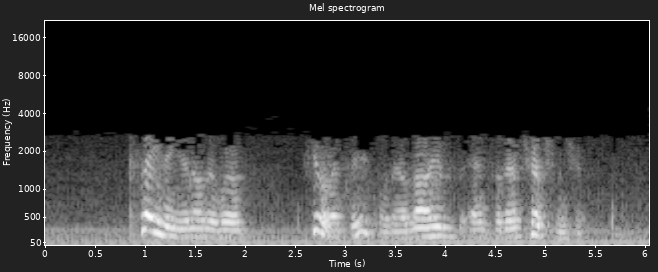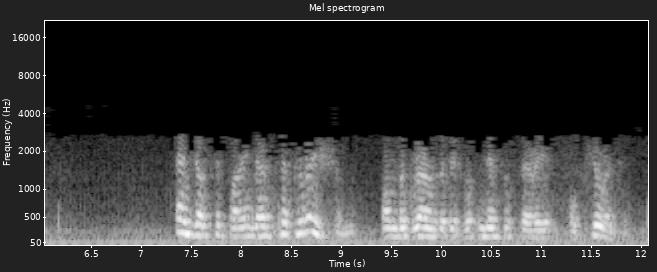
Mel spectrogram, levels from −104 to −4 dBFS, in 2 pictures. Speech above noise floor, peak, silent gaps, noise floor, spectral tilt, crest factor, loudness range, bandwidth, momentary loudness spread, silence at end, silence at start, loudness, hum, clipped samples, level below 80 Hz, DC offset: 21 dB; -2 dBFS; none; -38 dBFS; -16 dB/octave; 16 dB; 5 LU; 2.7 kHz; 22 LU; 0 s; 0 s; -18 LUFS; none; under 0.1%; -36 dBFS; 0.8%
